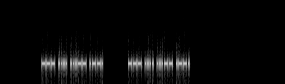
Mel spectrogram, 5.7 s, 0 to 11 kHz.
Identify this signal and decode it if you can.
Morse code, heard as a keyed tone, about 52 wpm, 700 Hz. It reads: OH3P OH3P
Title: DXCC-100 Call Signs - 4 Characters - Repeated 2x - 50wpm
